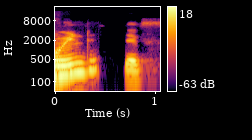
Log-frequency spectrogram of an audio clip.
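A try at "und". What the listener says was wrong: উইন্ড না, উন্ড। উন্ড জি, shortcut উন্ড। আপনাদের উইন্ড মানে এটা একটু টান হয়ে যাচ্ছে এরকম না।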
